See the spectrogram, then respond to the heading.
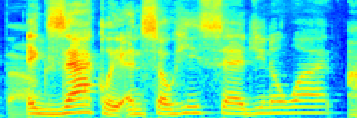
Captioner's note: none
